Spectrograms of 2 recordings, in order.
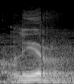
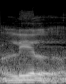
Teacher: Lir alif lam samsiyah tarkik ya, atau idgham samsiyah tarkik. Jadi membacanya dimasukkan, diidghamkan ke huruf ro, lir, enggak lil, enggak begitu.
